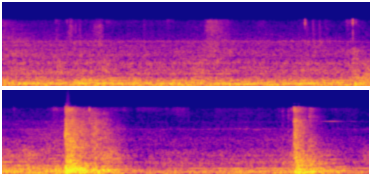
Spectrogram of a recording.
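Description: Electric commuter train's running rumble heard from inside the carriage. About four seconds in there is a loud knock, and near the end a lighter one.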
